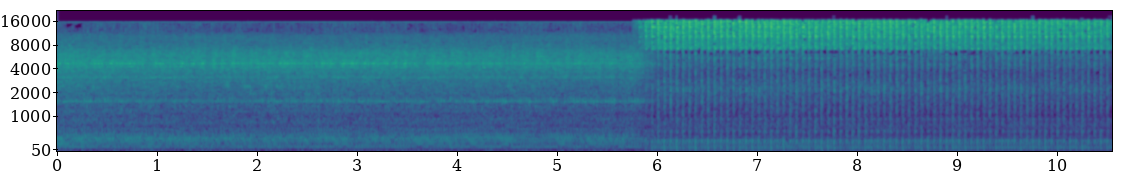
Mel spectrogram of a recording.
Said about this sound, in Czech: Ano, v tuto chvíli tam jednak slyšíme zvuk zbíječky, případně vrtacího kladiva. Samozřejmě tato zařízení mají v různých částech eh, revíru nebo dolů svá, svá pojmenování.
